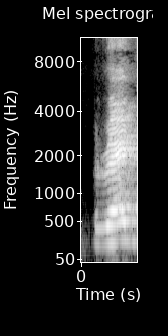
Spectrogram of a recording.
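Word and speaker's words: read: अब रीड की third form रेड होती है, जिसकी प्रोनाउंसिएशन रेड होती है बट स्पेलिंग सेम रहते हैं।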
